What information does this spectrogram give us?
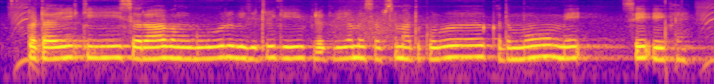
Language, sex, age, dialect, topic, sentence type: Hindi, female, 18-24, Awadhi Bundeli, agriculture, statement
